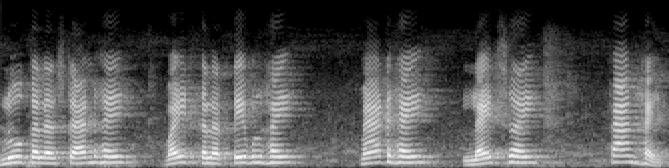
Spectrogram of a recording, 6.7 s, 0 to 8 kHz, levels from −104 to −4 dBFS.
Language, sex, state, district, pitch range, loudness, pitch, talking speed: Hindi, female, Haryana, Charkhi Dadri, 255-285 Hz, -15 LUFS, 280 Hz, 125 wpm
